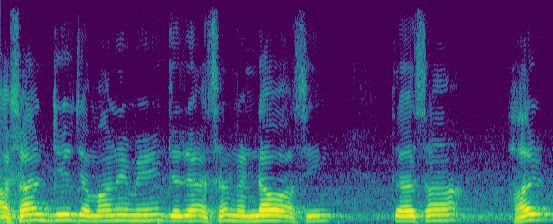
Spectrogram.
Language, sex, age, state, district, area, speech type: Sindhi, male, 45-60, Maharashtra, Mumbai Suburban, urban, spontaneous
